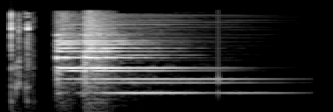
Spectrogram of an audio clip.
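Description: Two quick clicks, then a single bright bell ding that rings and fades away over about a second and a half: a notification-bell sound effect for tapping a subscribe bell icon.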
